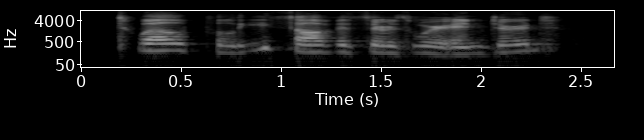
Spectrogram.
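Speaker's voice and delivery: very loud, high, put-upon whining.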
